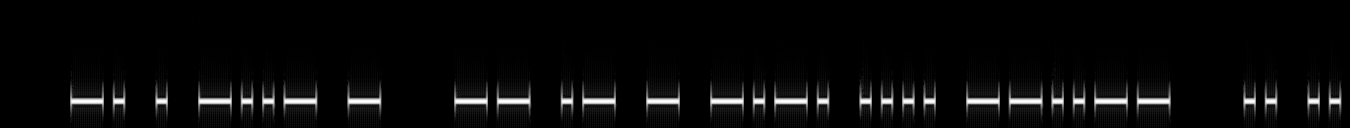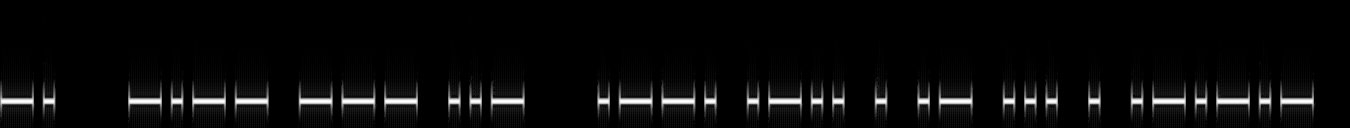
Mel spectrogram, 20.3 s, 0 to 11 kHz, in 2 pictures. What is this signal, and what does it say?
Morse code, heard as a keyed tone, about 15 wpm, 700 Hz. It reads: NEXT MATCH, IF YOU PLEASE.
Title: Sentences from Top 1600 Words 15wpm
